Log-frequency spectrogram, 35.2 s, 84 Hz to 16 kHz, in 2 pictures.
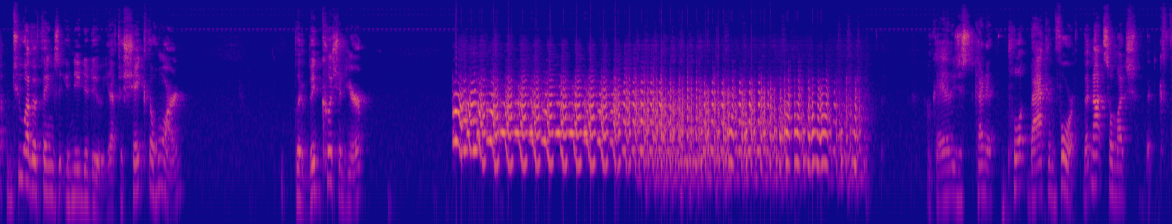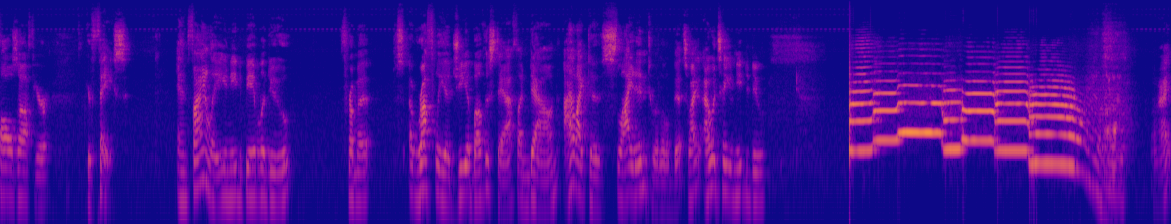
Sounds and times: Trumpet: 6.8 - 13.2, 30.3 - 34.6.

